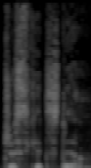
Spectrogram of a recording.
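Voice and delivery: breathy hush with no voice; whisper. Acted. Host hushing listeners into stillness, whispered. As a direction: whisper it to settle them.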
